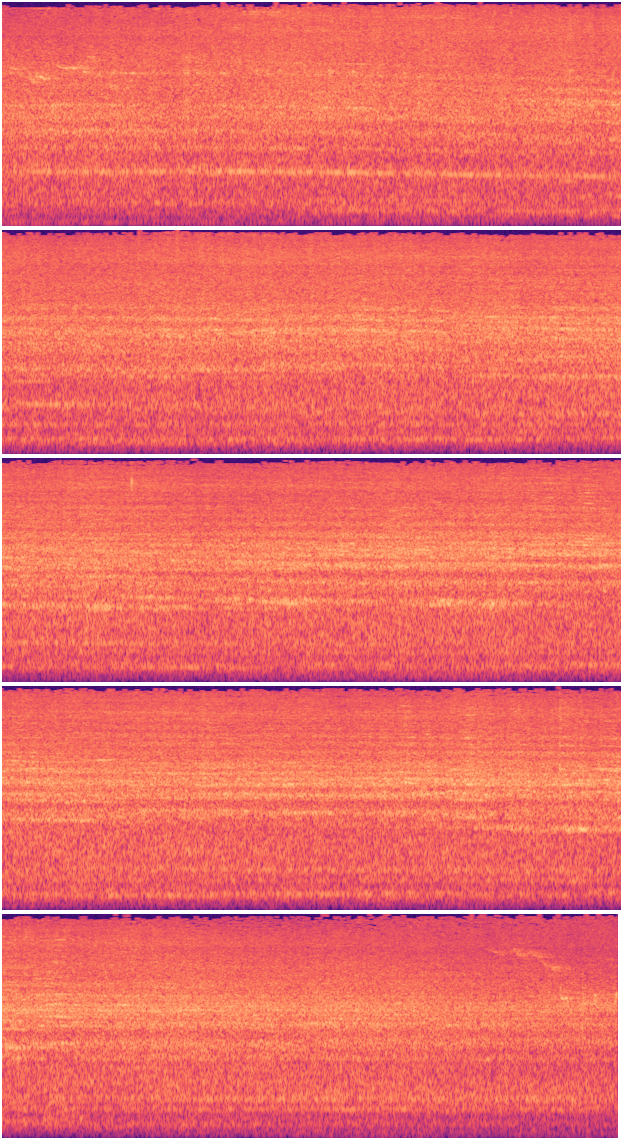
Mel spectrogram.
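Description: Freight train of hopper wagons passing over a level crossing, its wheels rumbling and clacking on the rails at a steady loudness, with a faint squeal from the wheels.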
